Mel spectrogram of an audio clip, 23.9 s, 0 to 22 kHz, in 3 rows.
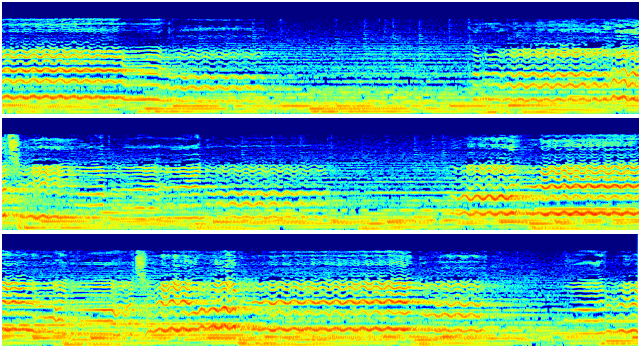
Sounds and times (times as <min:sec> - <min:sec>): Music: 0:00.0 - 0:23.8.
